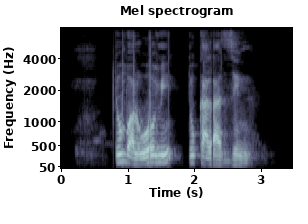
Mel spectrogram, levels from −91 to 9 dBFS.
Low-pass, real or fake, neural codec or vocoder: 7.2 kHz; fake; codec, 16 kHz, 8 kbps, FreqCodec, larger model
